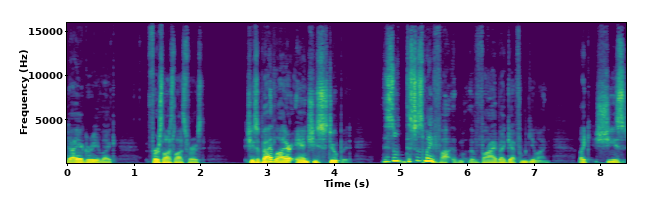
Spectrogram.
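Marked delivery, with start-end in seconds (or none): none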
